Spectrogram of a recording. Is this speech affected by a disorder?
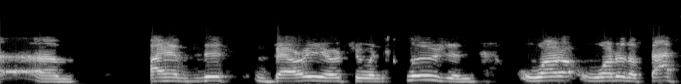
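Yes: spastic quadriplegic cerebral palsy.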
